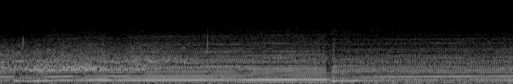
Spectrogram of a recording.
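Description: Ford Focus ST engine in Gran Turismo Sport on a reverse Dragon Trail time trial, holding a steady loud drone that climbs in pitch, drops abruptly at a gear change, then rises again, with faint tire noise.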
